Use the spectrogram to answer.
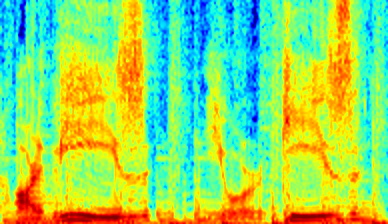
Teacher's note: y larga con Z al final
